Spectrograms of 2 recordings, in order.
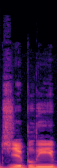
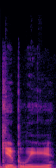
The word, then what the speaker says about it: Ghibli: Some people pronounce it Ghibli, but I'm gonna pronounce it Ghibli.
